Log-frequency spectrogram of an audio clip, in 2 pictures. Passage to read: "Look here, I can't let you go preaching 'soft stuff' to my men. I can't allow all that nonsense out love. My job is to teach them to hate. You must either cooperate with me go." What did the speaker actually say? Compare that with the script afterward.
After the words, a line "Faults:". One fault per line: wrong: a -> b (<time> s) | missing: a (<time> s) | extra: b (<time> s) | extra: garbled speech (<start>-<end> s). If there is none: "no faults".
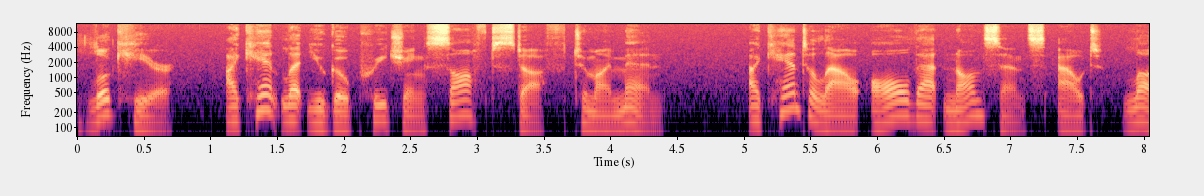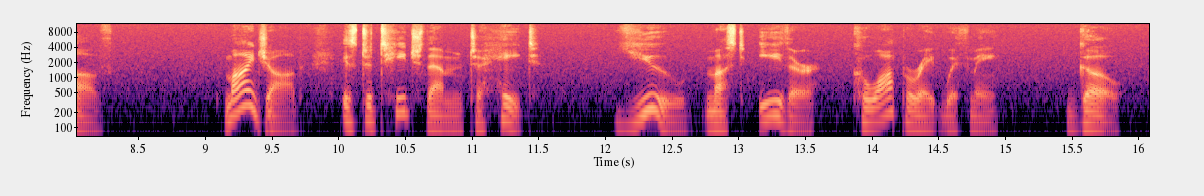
"Look here, I can't let you go preaching 'soft stuff' to my men. I can't allow all that nonsense out love. My job is to teach them to hate. You must either cooperate with me go."
Faults:
no faults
